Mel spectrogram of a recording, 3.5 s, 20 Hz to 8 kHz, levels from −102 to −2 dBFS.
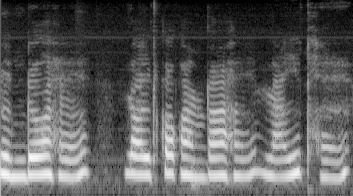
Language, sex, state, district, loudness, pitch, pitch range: Hindi, female, Punjab, Pathankot, -15 LUFS, 240 Hz, 230-255 Hz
